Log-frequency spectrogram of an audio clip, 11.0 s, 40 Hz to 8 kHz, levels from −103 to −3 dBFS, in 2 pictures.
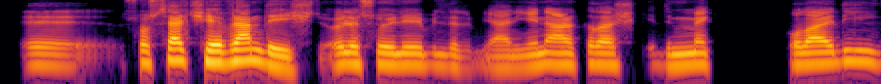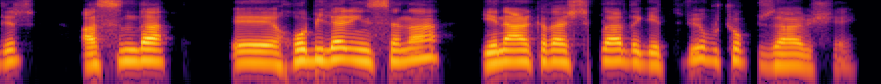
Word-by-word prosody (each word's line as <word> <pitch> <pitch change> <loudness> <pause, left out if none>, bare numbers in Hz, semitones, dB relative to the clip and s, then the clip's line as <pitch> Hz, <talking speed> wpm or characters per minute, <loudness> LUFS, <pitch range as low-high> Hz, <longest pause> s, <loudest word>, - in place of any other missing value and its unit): eee, 130 -2 -9
sosyal 170 +3 +3
çevrem 175 +2 +5
değişti. 120 -8 -1
Öyle, 145 +1 +1
söyleyebilirim. 135 -5 -4
Yani, 115 0 -8
yeni 130 +4 -2
arkadaşlık 140 0 -2
edinmek 135 +1 -3 0.5
kolay 145 +2 +2
değildir. 170 0 -6 0.3
Aslında, 170 +6 +3 0.4
eee, 155 -1 +3
hobiler 180 +6 +3
insana 175 +3 -1 0.3
yeni 150 +4 +3
arkadaşlıklar 170 +1 +1
da - - -2
getiriyor. 155 +7 -6
Bu 170 - -10
çok 170 0 -7
güzel 135 0 -1
bir 115 - -11
şey. - - -21
150 Hz, 135 wpm, -22 LUFS, 135-170 Hz, 0.5 s, çevrem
